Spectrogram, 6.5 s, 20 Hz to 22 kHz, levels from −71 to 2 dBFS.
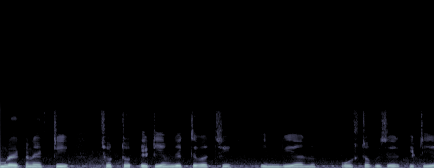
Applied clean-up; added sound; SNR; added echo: none; Engine; 16 dB; none.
